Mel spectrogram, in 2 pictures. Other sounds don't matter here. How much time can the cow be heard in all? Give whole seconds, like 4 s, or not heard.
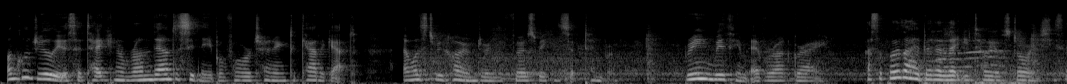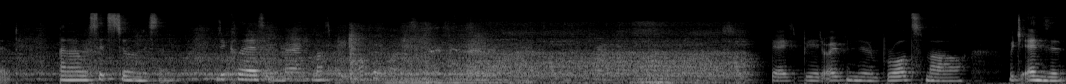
not heard.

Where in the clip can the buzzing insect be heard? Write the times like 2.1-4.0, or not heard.
4.1-18.1.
